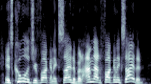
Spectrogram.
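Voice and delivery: ordinary talk

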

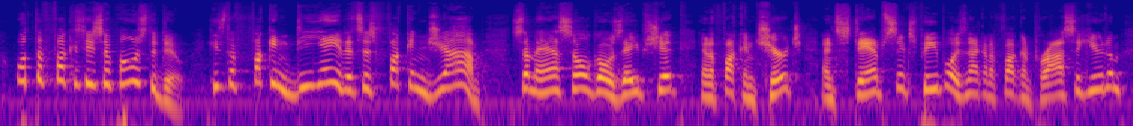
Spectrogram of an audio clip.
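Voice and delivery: high-pitched, incredulous outrage; indignant rant. Real, not acted. Ranting at a DA boasting of prosecutions, indignant. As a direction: shoot up high in exasperated disbelief.

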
